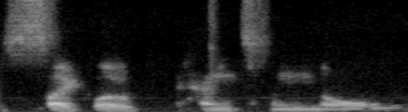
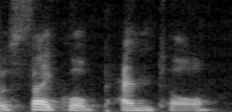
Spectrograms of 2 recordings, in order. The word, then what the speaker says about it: cyclopentyl: it with yl so cyclopentanol almost i think you had an extra syllable in there so cyclopentyl all right yeah so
